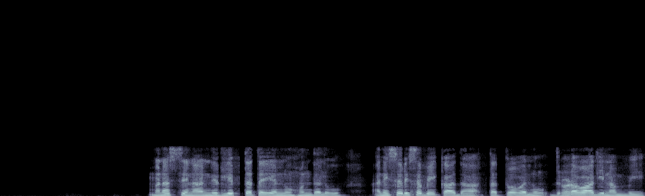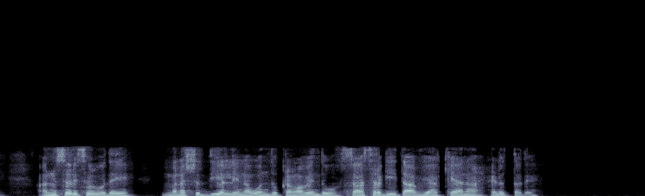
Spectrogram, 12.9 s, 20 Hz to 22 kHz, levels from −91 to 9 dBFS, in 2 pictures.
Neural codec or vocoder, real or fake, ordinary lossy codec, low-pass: codec, 16 kHz, 16 kbps, FreqCodec, smaller model; fake; AAC, 32 kbps; 5.4 kHz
